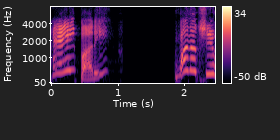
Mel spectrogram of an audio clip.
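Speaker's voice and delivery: tiny, very high little clown voice. Describing walking home in a horror scenario, a clown calls out: little clown voice. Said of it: "hear a little voice go".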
